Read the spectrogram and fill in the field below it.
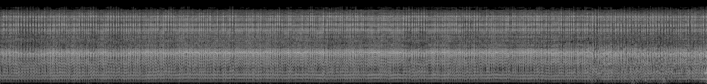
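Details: Small nitro glow engine idling at first start of break-in, after priming fuel to carburetor and before high-speed needle tuning; high buzzy steady note with no surging, normal smooth idle.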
